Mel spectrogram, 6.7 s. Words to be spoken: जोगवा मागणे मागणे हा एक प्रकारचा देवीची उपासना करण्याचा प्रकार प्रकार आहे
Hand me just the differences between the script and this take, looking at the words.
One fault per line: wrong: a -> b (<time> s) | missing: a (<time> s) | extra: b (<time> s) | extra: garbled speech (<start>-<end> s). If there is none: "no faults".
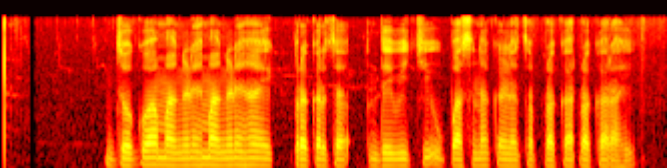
no faults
